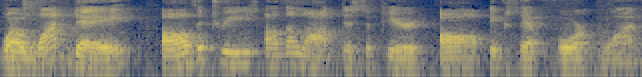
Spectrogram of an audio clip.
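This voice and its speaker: A woman's voice: very deep voice, warm tone. A woman hosting a storytime, reading picture books aloud for young children and adding chatty asides. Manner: slow, deliberate delivery with chatty asides to listeners. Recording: echoey room with faint background noise.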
